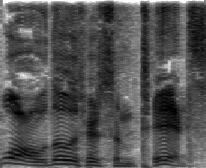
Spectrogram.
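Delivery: put-on, acted excited tone. Retelling a reaction to a movie scene: imitating an excited reaction. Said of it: "Sorry, I got really excited there".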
